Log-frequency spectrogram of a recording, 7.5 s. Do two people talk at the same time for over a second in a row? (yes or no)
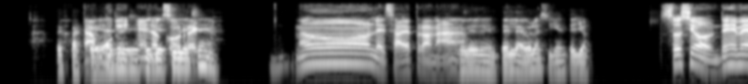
yes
